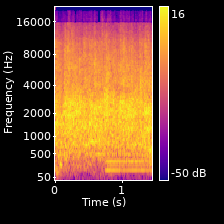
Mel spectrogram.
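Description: A crowd claps and cheers in praise of Jesus at a church gathering, a dense, loud, continuous wash of applause with a faint tone rising beneath it.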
